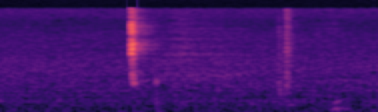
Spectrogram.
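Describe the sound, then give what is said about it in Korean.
A wooden-wick candle crackles softly, giving two or three sharp little pops spaced irregularly against a quiet, hushed background, with no one speaking. “이거 타닥타닥 나는 소리가 좋아가지고 산 건데 우드 우드 우액 우드 우액이라는 캔들입니다.”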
